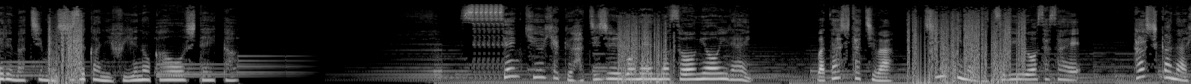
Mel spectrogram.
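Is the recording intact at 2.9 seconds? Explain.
No. From 2.85 to 2.94 s there are repeated frames. A 96 ms block of compressed frames plays a second time, so the sound stutters.

The treble is also dull and watery, with swirling artefacts. That is likely MP3 compression at a low bitrate, which fits about 64 kbps.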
